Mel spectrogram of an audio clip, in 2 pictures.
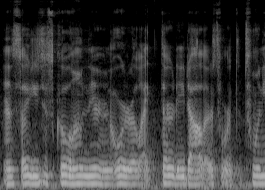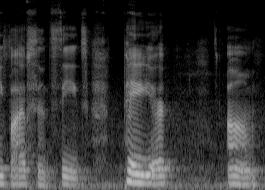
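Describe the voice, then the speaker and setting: A woman's voice: low voice, little pitch movement, normal speed, gravelly, darkish tone, slight background noise. An older woman chatting casually about her garden seeds in a folksy way, with religious asides. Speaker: gardening vlogger. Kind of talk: casual chat.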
